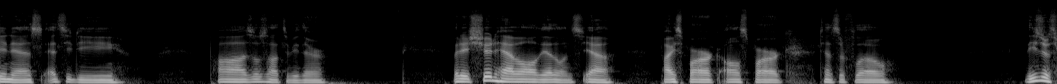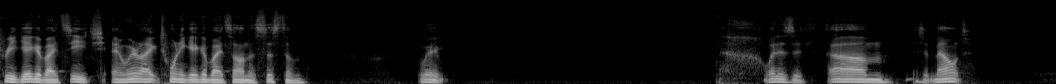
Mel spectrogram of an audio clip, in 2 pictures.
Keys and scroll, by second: 1.7-4.3 typing, 14.8-16.0 typing, 19.0-20.2 typing.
